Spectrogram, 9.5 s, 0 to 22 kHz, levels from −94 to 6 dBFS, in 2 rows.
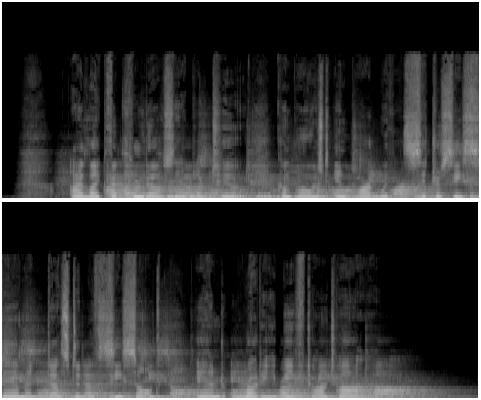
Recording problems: echo of what is said; strong; throughout; 340 ms later, 6 dB below the speech

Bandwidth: 16 kHz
